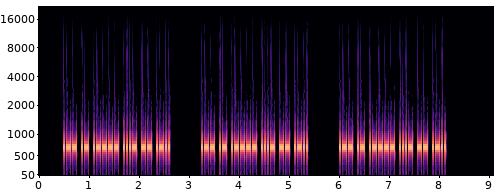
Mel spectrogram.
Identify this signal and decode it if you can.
Morse code, heard as a keyed tone, about 40 wpm, 700 Hz. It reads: WA1VML WA1VML WA1VML
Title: USA Call Signs - 6 Characters - Repeated 3x - 40wpm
